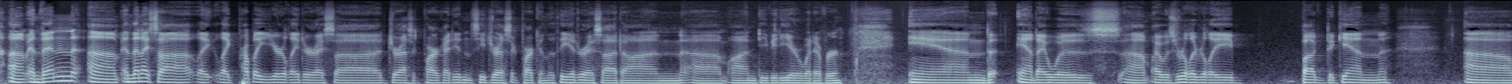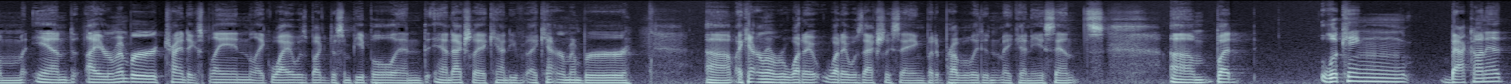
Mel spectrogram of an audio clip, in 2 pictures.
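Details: Man who identifies himself as having cluttering, with frequent word repetitions and mid-sentence self-interruptions (mazing); this stretch has repeated words and phrases and a broken-off word. Finding: cluttering.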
